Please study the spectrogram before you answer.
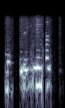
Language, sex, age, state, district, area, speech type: Odia, female, 18-30, Odisha, Rayagada, rural, conversation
